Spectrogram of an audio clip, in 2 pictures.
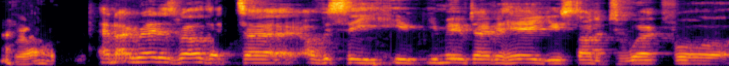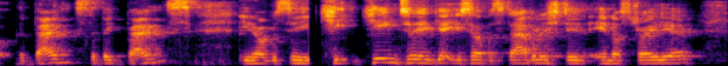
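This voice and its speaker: Noticeable background noise behind a man's fairly high-pitched voice, fairly even in intonation, at a moderate pace. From Canada, then London. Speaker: podcast host. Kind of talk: interview. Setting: podcast.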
